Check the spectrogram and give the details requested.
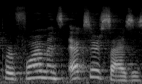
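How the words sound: The stress falls on the second word. The speaker calls it wrong. "还是太高, then you're not using compound stress"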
